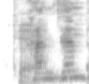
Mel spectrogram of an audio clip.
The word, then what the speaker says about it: content: content content content yeah content emphasis on the second syllable second syllable oh content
